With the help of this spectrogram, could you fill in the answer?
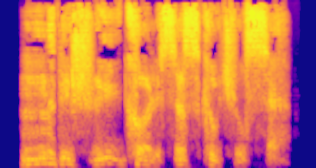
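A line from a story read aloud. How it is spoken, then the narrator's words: Chuckling. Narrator (Russian): хохотнула Фая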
